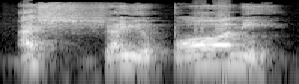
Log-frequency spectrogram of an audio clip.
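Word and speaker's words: الشيطان: Kemudian di lafaz berikutnya asyaitani ada alif lam kemudian ada syin yang bertasdid. Ingat kalau ada tasdid di bacanya ditahan ya. asyaitani.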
